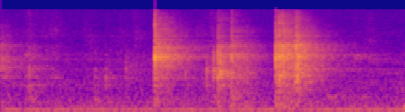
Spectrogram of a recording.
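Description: Two brief knocks, about two-thirds of a second apart, as a plastic bottle is handled and set down on a table.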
